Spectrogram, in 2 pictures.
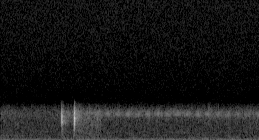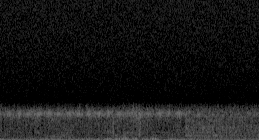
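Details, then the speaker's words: L'ange flat iron: two sharp switch clicks, then a faint, steady high-pitched buzz over a low hum while switched on; the buzz stops when it is switched off. "on, off. And when it's on, it buzzes."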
